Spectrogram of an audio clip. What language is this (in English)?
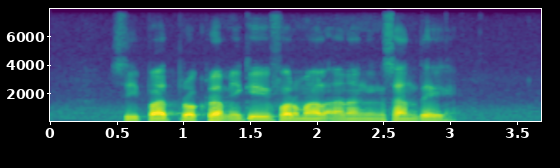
Javanese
